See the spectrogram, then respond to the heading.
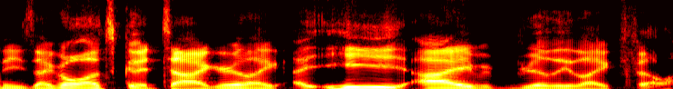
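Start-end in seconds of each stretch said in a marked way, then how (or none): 0.3-1.2 playful, cheeky, teasing trash-talk tone. Retelling a putt being made, imitating Phil Mickelson chirping. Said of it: "he's chirping".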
